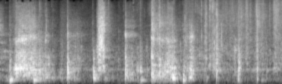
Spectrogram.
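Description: Sealed cardboard trading-card box being unwrapped and opened by hand: plastic wrap crinkling and tearing for about the first second, then a quick run of sharp clicks, taps and scrapes of cardboard being handled.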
